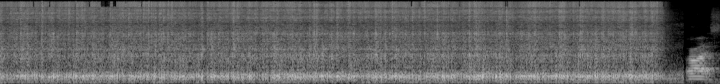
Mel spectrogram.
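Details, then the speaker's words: MIG welder turned to full amperage, wire speed unchanged: steady harsh loud crackling hiss; puddle grew hotter and flattened, too much heat for wire feed; amperage too high. "that was the amps too high. As you've probably seen in that video, the puddle started off alright, but then as it moved along, it sort of got hotter and hotter and hotter, and there was so much more heat going into the part than what the actual wire feed could keep up with."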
